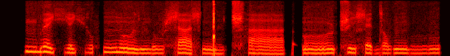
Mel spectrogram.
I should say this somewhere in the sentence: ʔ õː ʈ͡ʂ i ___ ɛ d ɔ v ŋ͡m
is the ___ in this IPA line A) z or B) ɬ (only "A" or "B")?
B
